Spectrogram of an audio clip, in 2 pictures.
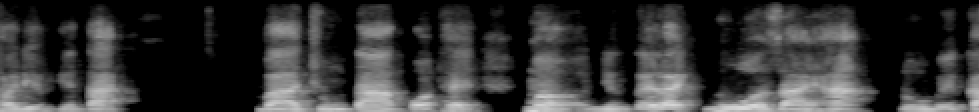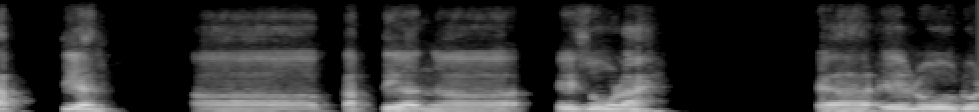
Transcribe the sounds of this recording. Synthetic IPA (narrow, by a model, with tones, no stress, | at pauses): əː˨˩ɗi˧˩əmhḭ˧ənt̪a̰ː˧˨j | vaː˨˩t͡ɕʊ˨˦ŋ͡mt̪aː˧kɔ˨˦t̪ʰe˧˩ | məː˧˩ɲɨ̰˧˥ŋkaː˨˦jla̰˧˨jŋ̚mu˧əzaː˨˩jɦa̰ː˧˨nɗo˨˦jvəː˨˦jkə˨˩p̚t̪i˨˩ən | ʔːkə˨˩p̚t̪i˨˩ənʔəː˨˩ʔe˧zo˧laː˧˩j | ʔe˧zo˧ɗo˧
